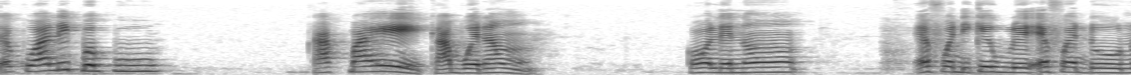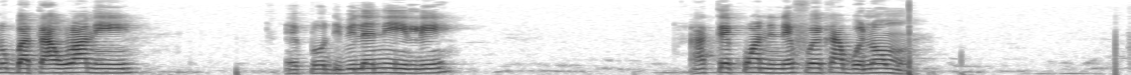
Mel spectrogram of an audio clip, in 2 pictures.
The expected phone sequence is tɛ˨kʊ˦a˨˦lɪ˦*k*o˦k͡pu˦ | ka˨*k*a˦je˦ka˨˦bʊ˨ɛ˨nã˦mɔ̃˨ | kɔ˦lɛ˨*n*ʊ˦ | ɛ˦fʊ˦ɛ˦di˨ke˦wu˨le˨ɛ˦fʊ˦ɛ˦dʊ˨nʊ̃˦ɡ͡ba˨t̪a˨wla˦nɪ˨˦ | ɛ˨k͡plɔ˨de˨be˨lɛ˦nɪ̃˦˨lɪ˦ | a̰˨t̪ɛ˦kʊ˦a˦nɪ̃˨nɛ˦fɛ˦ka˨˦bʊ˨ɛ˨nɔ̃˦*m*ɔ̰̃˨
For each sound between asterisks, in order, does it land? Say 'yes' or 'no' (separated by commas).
no, no, yes, yes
